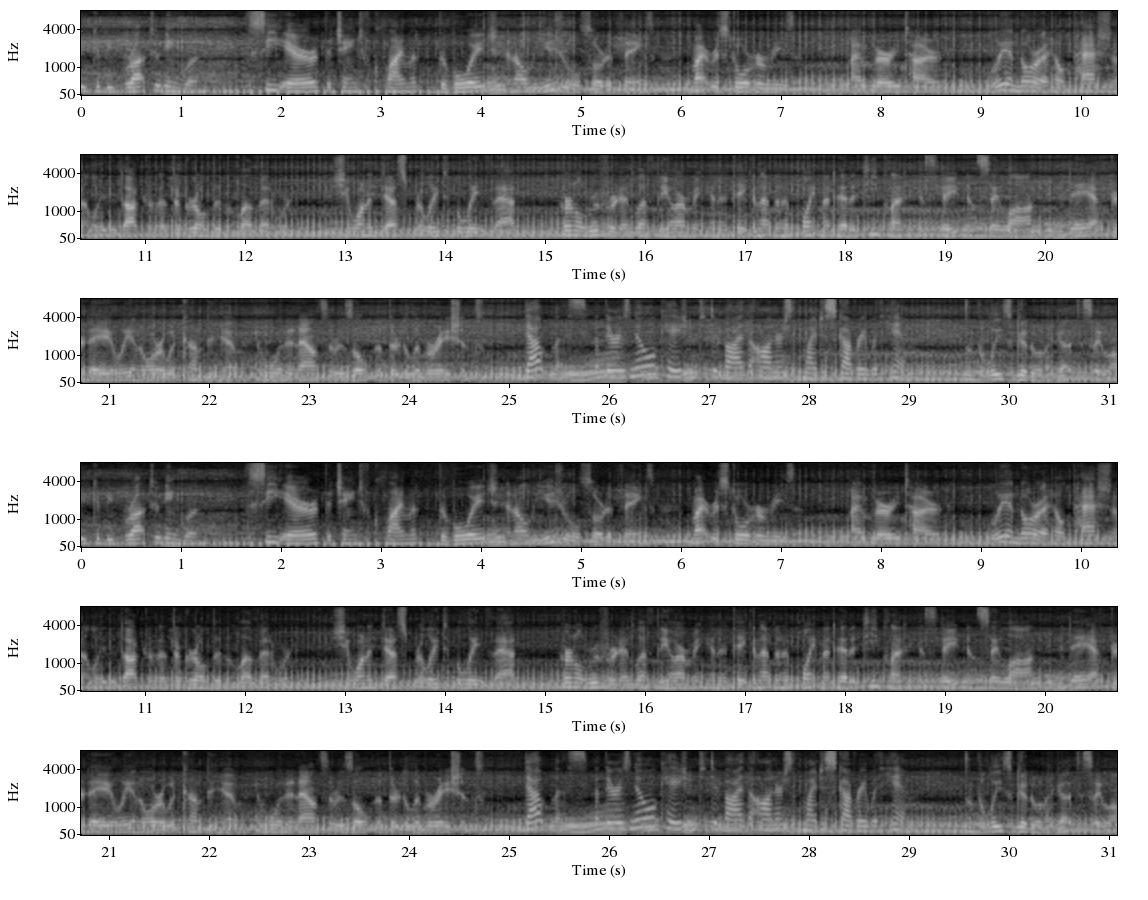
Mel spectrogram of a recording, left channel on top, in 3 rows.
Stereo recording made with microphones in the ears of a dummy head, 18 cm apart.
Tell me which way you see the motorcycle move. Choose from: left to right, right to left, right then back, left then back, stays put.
stays put.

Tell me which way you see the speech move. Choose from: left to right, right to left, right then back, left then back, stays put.
stays put.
